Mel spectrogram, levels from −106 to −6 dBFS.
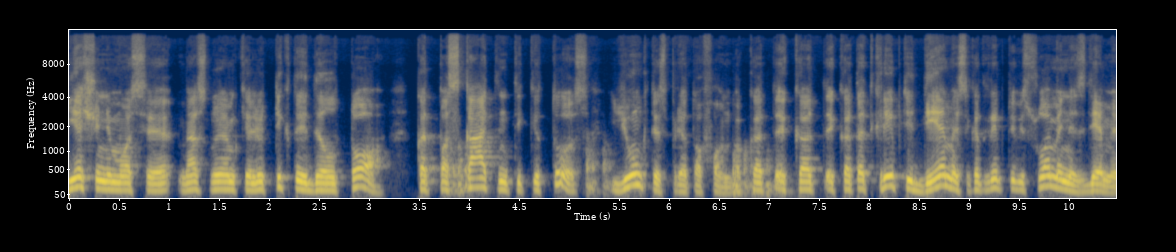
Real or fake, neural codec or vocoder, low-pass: real; none; 14.4 kHz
